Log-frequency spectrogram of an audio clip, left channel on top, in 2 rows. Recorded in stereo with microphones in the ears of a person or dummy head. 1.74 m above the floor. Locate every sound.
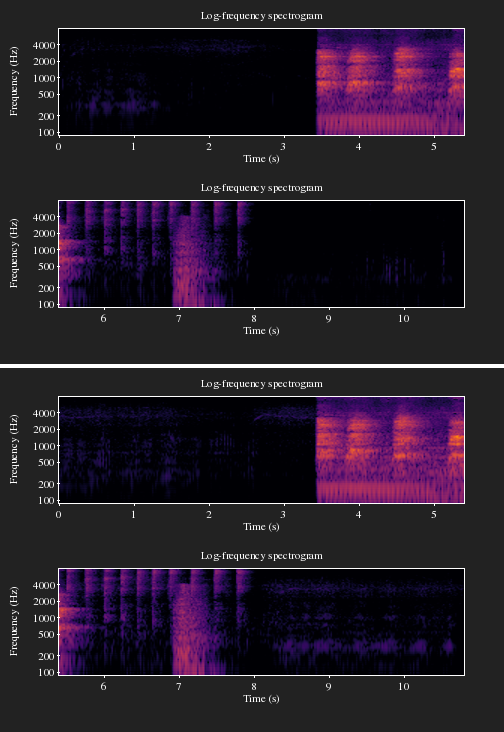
3.4 s a dog barking: 25° right (ahead or behind), 1.5 m
5.5 s scissors: 5° right (ahead or behind), 2.0 m
6.9 s a whoosh: 10° right (ahead or behind), 0.9 m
